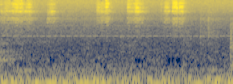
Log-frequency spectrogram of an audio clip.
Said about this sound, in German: Und hier muss ich auch nochmal Person hinschreiben.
